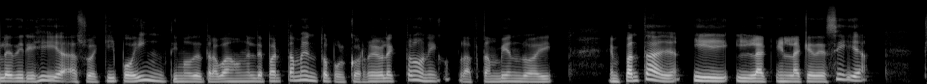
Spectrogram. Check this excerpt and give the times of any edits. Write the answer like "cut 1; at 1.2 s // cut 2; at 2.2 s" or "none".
none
